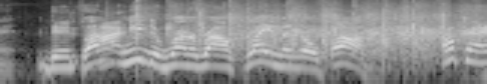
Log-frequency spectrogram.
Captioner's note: audience clapping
